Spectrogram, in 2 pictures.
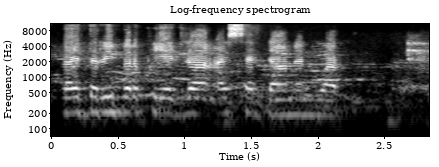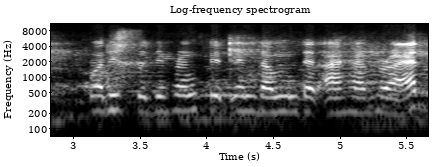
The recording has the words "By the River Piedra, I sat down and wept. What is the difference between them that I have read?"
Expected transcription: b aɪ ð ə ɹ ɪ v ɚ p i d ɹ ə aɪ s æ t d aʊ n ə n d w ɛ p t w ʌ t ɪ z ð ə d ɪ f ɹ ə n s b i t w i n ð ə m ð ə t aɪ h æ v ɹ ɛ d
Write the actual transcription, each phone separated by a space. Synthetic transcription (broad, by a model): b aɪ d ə ɹ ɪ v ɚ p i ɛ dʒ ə aɪ s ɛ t d aʊ n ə n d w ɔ t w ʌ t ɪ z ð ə d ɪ f ɹ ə n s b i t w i n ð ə m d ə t aɪ h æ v ɹ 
